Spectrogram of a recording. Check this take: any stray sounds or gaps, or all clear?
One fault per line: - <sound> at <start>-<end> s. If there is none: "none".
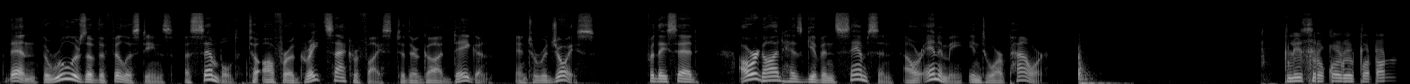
- thud at 10.8-11.4 s
- laugh at 12.6-14.0 s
